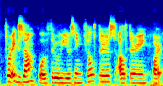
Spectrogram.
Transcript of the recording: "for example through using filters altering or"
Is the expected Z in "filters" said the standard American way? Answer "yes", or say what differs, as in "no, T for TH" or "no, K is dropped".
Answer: no, S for Z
